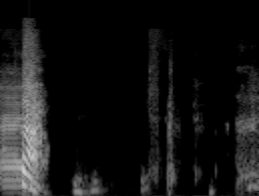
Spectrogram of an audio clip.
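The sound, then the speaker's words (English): A single loud, sharp sneeze bursts out at the start, followed by a few faint, scattered vocal sounds and quiet murmurs. “Bless you.”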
